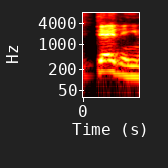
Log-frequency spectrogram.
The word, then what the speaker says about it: Denny: Nick, it's Denny, not Danny.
